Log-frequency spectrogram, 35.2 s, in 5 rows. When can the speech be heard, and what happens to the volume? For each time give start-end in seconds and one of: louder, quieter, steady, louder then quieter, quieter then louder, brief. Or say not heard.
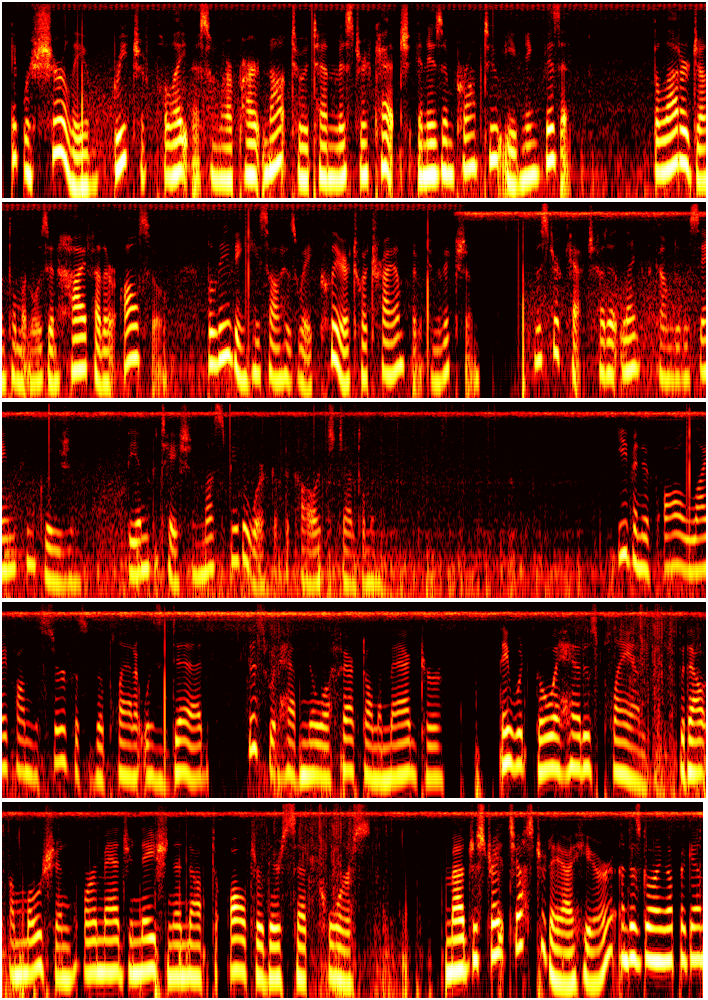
0.1-18.0 quieter
20.2-31.9 louder
32.6-35.1 brief.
